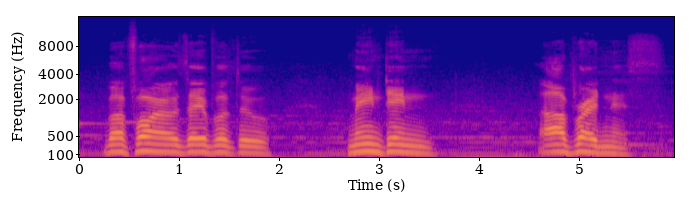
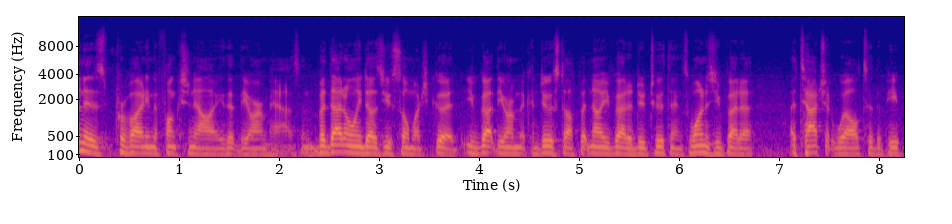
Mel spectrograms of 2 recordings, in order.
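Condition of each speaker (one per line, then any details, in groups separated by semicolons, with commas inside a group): Traumatic brain injury; could not speak at all, lost whole vocabulary
No condition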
